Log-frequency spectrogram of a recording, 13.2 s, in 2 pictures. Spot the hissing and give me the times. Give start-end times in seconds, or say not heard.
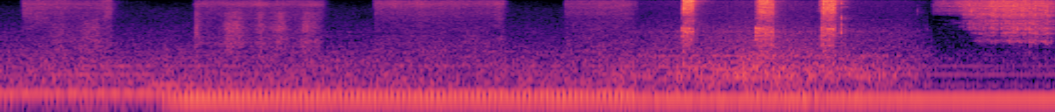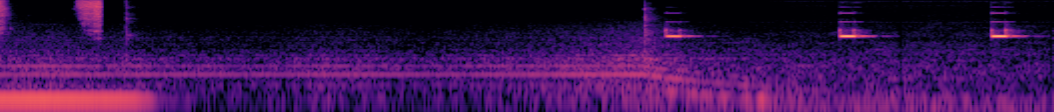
0.0-7.2.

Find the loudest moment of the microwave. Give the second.
12 s.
